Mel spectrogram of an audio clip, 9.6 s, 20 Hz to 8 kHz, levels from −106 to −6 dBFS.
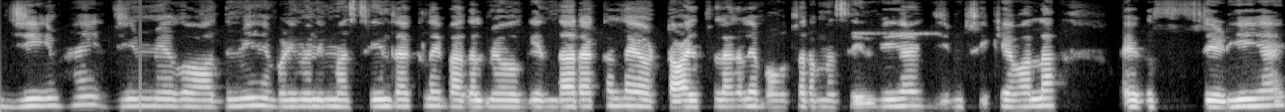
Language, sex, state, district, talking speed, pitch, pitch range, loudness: Magahi, female, Bihar, Gaya, 200 wpm, 180 Hz, 175-185 Hz, -21 LUFS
